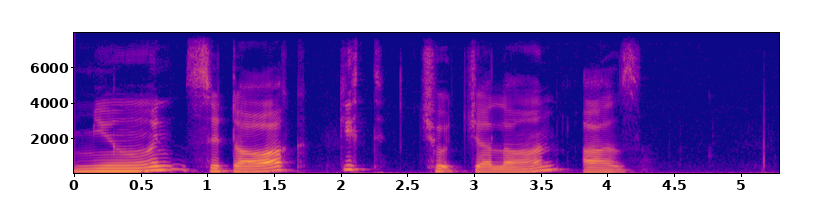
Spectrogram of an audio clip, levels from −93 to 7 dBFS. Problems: background sounds at intervals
